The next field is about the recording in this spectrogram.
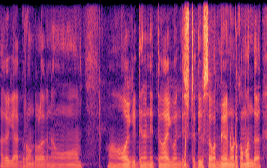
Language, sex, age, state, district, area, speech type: Kannada, male, 30-45, Karnataka, Gadag, rural, spontaneous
